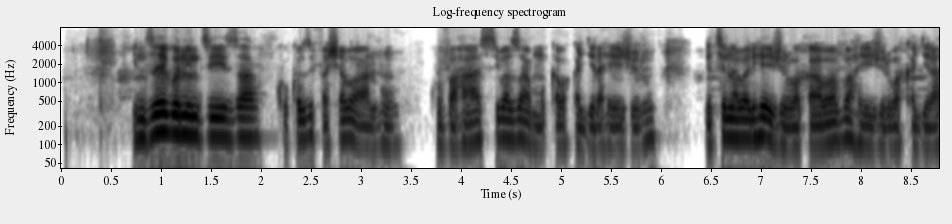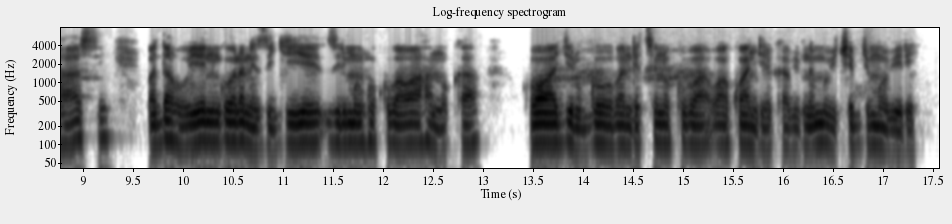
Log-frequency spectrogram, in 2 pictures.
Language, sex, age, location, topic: Kinyarwanda, male, 18-24, Huye, government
